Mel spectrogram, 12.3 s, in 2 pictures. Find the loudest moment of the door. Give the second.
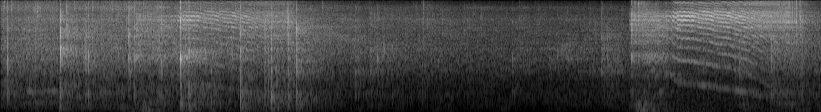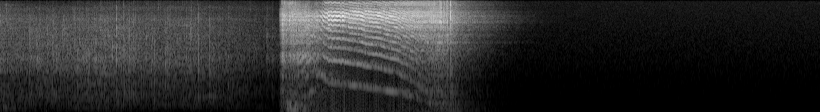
9 s.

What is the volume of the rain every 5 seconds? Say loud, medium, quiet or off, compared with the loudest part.
loud, medium, off.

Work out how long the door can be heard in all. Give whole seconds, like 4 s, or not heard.
4 s.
